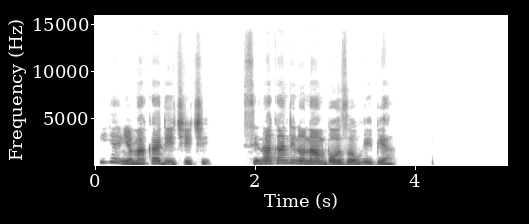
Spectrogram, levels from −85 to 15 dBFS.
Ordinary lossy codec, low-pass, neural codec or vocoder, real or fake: none; 14.4 kHz; none; real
